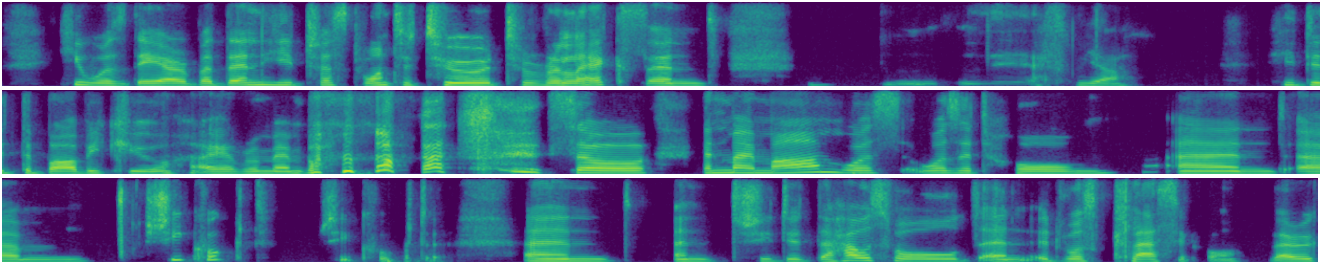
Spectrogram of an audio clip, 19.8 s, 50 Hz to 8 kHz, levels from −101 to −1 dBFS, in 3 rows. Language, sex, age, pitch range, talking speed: English, female, 30-49, 185-225 Hz, 135 wpm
